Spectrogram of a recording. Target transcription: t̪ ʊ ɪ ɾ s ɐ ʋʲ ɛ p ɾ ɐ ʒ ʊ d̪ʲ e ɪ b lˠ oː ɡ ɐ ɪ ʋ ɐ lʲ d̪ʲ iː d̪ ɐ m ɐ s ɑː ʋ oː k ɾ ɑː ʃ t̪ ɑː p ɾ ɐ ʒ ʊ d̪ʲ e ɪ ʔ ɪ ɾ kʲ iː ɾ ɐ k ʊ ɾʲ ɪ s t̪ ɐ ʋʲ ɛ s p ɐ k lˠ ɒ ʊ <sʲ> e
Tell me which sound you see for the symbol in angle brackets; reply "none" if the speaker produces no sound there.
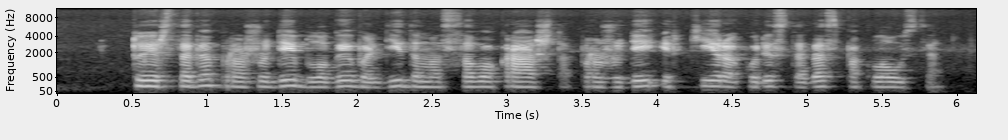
sʲ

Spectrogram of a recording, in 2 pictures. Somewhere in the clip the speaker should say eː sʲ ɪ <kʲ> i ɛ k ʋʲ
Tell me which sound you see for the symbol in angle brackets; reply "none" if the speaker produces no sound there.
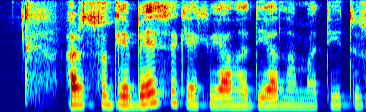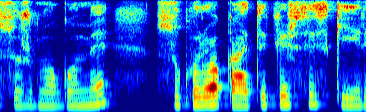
kʲ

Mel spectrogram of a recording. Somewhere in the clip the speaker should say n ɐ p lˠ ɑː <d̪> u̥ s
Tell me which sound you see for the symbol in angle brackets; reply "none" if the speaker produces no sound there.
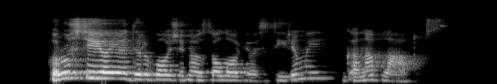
t̪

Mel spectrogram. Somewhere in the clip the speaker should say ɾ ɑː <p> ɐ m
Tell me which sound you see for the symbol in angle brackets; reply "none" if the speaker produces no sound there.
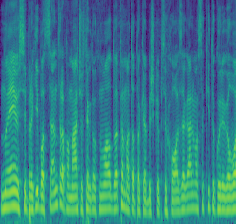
p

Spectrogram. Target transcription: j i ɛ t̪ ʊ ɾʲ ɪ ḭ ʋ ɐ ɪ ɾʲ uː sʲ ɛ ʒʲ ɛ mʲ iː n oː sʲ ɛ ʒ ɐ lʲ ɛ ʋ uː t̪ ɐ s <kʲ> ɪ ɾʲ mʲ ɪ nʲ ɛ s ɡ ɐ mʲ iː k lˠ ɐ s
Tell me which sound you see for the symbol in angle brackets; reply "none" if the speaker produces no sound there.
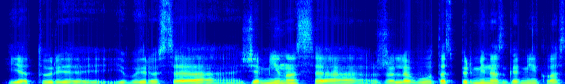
pʲ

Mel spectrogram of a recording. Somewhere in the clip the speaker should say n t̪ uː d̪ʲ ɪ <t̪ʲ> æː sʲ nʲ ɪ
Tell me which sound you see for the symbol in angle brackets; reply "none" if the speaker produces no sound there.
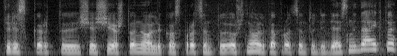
d̪ʲ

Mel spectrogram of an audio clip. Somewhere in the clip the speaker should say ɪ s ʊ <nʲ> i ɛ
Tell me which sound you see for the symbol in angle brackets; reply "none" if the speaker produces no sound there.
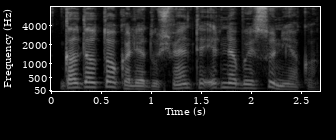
nʲ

